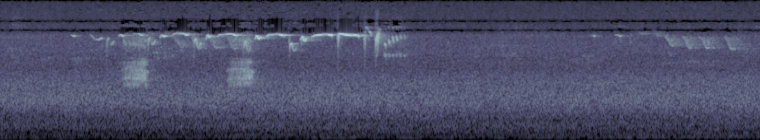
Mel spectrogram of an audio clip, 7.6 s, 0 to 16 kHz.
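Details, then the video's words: Goldcrest singing at Staffordshire Wildlife Trust HQ on 9 March 2016: a very high, thin, rapid run of notes with a brief fainter phrase later, over steady hiss and a couple of lower calls. "Goldcrest singing"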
